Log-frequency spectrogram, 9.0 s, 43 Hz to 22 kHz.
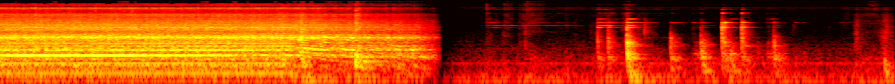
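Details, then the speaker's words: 1960s turret mill with an epicyclic planetary-gear head, running in the low-speed range: steady high-pitched gear whine at even pitch until the spindle stops; this drive is documented as noisy, normal. "you can change the speed of this SL the high speed so that's going down a little bit because it's not using the upper C off it speed that's a lot noisy now because"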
